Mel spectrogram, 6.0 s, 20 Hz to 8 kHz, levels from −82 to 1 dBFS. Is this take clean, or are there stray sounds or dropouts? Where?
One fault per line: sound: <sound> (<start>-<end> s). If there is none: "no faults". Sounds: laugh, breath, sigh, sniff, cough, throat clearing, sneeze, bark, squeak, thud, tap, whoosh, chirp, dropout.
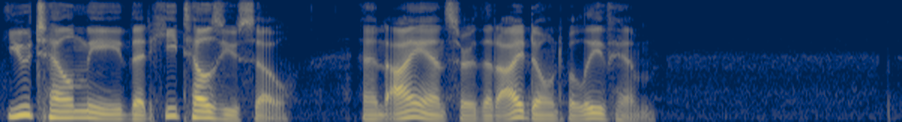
no faults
